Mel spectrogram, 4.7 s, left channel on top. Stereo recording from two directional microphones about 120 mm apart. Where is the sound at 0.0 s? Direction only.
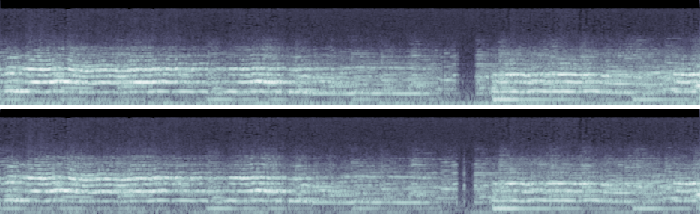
25° left (ahead or behind).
